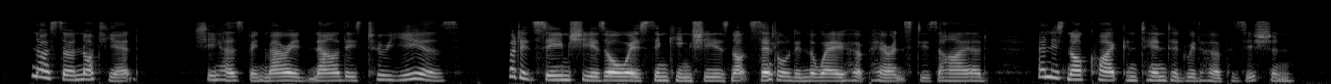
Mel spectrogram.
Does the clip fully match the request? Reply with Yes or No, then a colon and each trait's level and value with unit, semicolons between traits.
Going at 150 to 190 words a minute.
Yes: average, 165 wpm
